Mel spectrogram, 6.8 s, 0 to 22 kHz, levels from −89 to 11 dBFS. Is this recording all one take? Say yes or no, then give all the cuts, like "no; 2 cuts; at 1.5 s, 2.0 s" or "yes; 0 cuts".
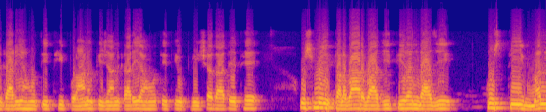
yes; 0 cuts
